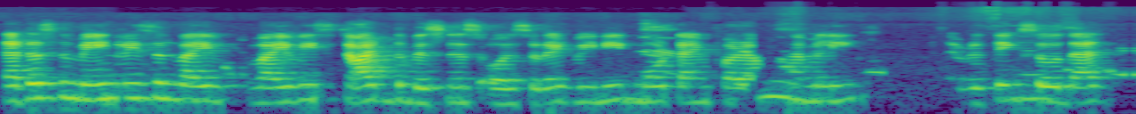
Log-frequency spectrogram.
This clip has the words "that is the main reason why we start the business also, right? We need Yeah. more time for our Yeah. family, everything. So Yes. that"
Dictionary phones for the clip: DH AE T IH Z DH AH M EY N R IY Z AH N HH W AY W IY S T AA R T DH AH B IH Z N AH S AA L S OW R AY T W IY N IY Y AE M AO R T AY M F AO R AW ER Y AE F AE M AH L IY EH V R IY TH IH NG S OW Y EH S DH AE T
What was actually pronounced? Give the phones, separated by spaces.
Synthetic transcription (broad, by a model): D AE T IH Z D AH M EY N R IY Z AH N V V AY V IY S T AA R T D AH B IH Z N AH S AA L S OW R AY T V IY N IY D M AO R T AY M F AO R AW ER F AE M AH L IY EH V R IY T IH NG S OW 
